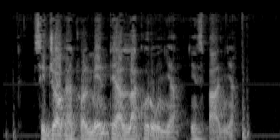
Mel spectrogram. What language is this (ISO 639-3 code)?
ita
